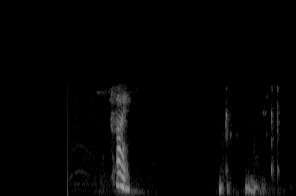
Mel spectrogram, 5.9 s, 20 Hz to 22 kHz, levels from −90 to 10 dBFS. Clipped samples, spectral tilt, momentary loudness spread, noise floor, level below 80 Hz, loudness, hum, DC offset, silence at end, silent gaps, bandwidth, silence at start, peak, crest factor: under 0.1%; -8.5 dB/octave; 25 LU; -88 dBFS; -84 dBFS; -35 LUFS; none; under 0.1%; 0.4 s; none; 3.9 kHz; 2.2 s; -18 dBFS; 24 dB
